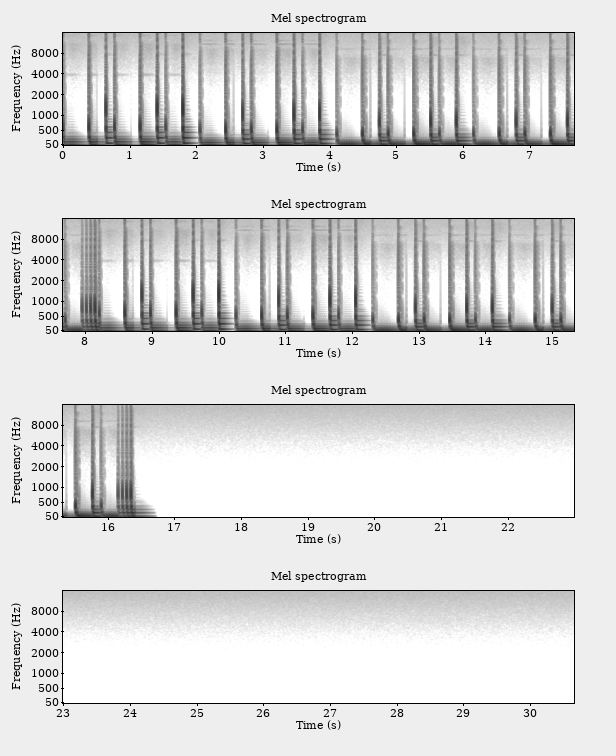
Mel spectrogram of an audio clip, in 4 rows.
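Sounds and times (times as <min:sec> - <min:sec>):
117 BPM A minor bass loop: 0:00.0 - 0:16.6.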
